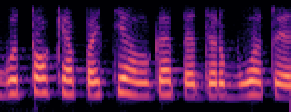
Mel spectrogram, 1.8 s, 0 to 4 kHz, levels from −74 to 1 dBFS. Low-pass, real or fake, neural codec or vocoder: 3.6 kHz; real; none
